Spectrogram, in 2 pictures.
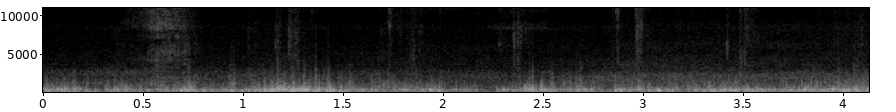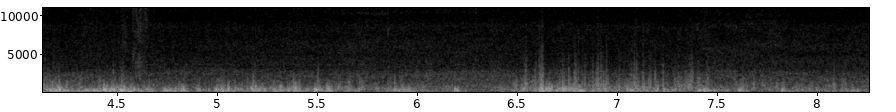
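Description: Wind gusts across the microphone outdoors beside a 2021 GMC Yukon AT4, a steady broadband roar rising and falling in buffets for the whole stretch, with no voices.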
